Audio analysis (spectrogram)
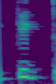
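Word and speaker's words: kicked: अब निकालेंगे क्या, इसमें देखिए फिक्स्ड है, फिक्स्ड ट साउंड ही आ रहा है अगर आप सही तरीके से प्रोनाउंस करेंगे। किक्ड है, किक्ड, तो ट साउंड आ रहा है, किक्ड।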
